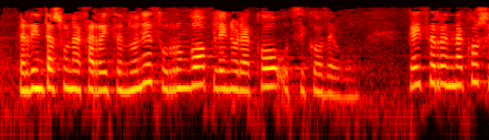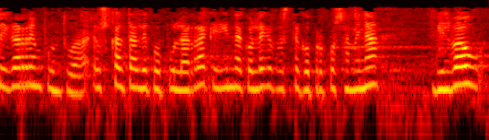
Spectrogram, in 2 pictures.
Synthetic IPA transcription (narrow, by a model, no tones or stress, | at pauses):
be̞ɾð̞int̪asunaʝarajt͡se̞nd̪ue̞ne̞suruŋɡo̞ple̞no̞ɾako̞ut͡siko̞ðeɣ̞u | ɡajse̞re̞nd̪ako̞se̞jɣare̞mpunt̪uaʔe̞wskalt̪ald̪epo̞pularake̞ɣind̪ako̞leɣezβe̞st̪e̞ko̞pɾo̞po̞same̞nabilβaw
